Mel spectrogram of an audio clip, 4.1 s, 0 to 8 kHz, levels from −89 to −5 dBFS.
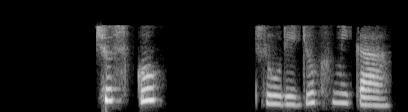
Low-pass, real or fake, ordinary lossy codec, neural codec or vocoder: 7.2 kHz; real; AAC, 16 kbps; none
